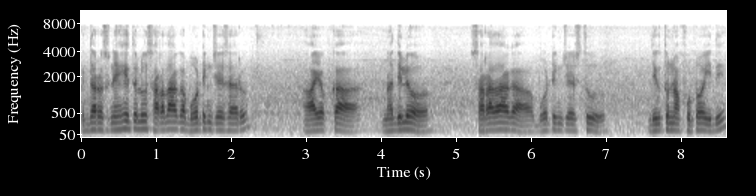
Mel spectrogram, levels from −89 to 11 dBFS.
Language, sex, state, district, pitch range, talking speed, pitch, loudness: Telugu, male, Andhra Pradesh, Guntur, 125-140 Hz, 105 wpm, 135 Hz, -18 LUFS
